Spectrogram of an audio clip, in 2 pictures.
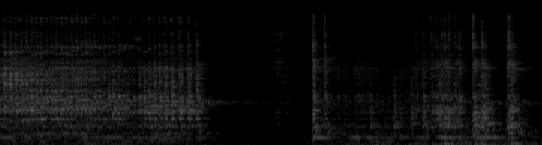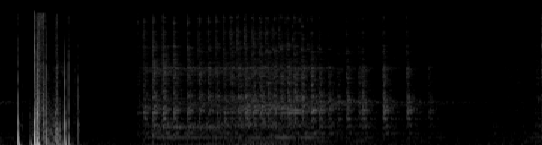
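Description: Fingers and nails scratch and tap along the metal grille slats of the convector fins on top of a white painted steel panel radiator. Long, raspy, ribbed scratching strokes give way to softer tapping, a burst of sharp, loud metallic taps, a brief silence, and then more rhythmic scratching that fades out.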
